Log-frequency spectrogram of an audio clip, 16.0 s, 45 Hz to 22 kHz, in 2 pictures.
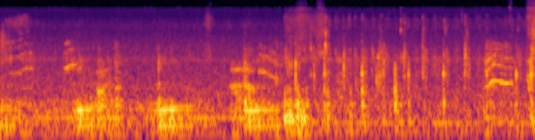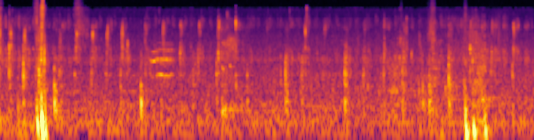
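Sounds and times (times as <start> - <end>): cat meowing softly: 0.0 - 1.8, 10.2 - 10.8.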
